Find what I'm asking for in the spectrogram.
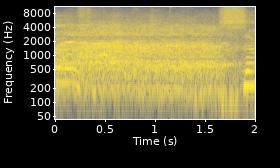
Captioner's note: audience laughing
